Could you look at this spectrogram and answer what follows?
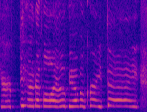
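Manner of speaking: high, yelled, called out from far off. Retelling a compliment from a stranger far down the street: imitating a stranger yelling. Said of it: "just yells at me".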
